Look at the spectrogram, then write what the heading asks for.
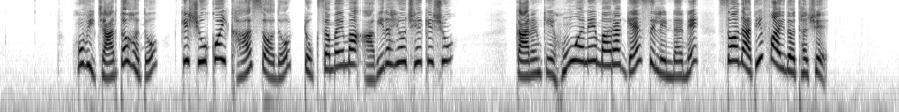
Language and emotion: Gujarati, surprised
